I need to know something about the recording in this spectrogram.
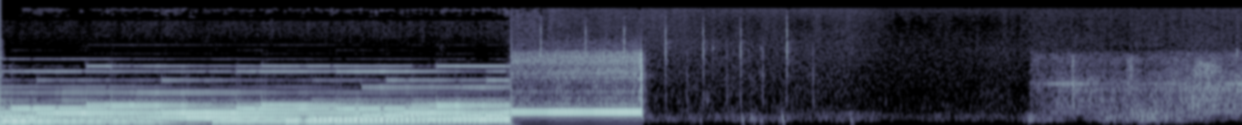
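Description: A telephone ringing tone plays over the line, steady and tonal, then cuts off into a few sharp clicks, a brief silence, and a hiss of open-line noise. The call is to a hairdresser in Dalarna.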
